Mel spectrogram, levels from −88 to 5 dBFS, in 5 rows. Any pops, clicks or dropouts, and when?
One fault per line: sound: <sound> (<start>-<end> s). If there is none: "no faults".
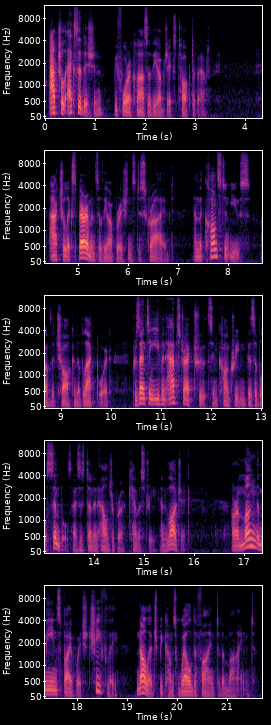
no faults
